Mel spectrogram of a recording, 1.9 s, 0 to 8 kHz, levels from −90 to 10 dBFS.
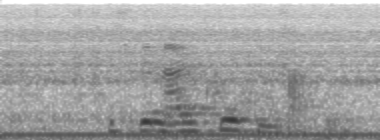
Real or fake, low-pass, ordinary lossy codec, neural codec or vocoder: real; 7.2 kHz; none; none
